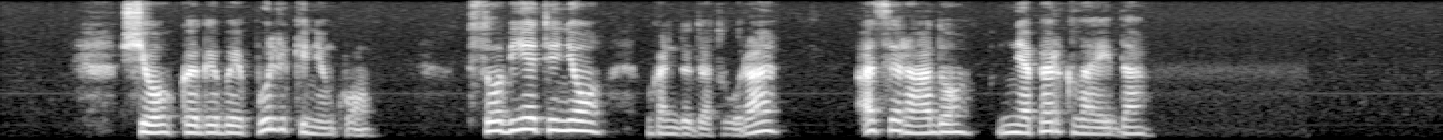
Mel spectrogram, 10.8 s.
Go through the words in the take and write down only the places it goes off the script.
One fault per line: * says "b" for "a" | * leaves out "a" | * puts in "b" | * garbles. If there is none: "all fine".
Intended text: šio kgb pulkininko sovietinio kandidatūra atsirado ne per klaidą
all fine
